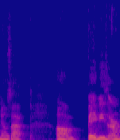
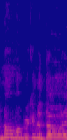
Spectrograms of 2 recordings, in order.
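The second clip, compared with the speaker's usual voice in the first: put-on scared little boy; 12 semitones higher than usual. Son voiced in story.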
